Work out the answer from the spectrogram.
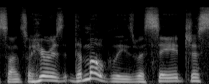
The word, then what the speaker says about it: Mowgli's: check in with those so how do you pronounce the band name again mouth the Mowgli's Mowgli's yes all right cool I'm gonna hear them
